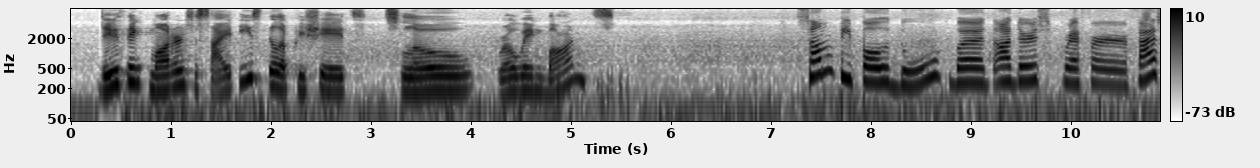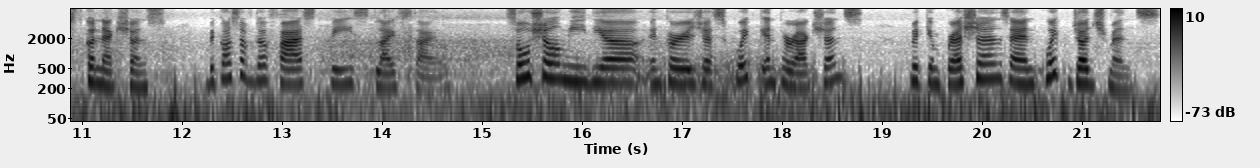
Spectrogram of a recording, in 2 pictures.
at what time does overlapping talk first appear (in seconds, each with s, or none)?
none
